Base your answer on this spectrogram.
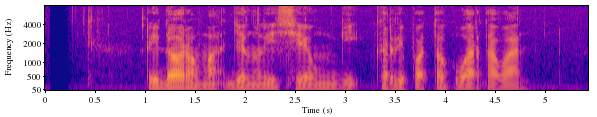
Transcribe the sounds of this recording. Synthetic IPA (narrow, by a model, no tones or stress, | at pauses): rʔidɔɾɔmaʔd͡ʒɨŋlisɛuŋɡikɨrdipɔt̪ɔkuwart̪awan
